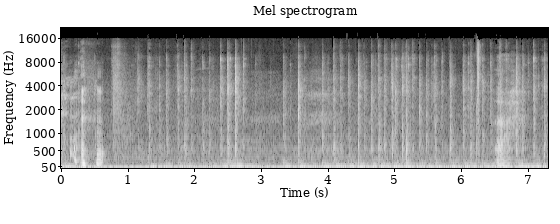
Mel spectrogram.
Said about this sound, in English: Do you hear this? He's typing awful aggressive.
